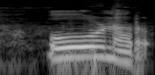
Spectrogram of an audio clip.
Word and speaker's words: honour: तो बट एन ऑनर बोलते हैं क्योंकि एच यहाँ पर साइलेंट है ओनर, इसको प्रोनाउंसिएशन कैसे करते हैं?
